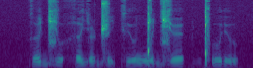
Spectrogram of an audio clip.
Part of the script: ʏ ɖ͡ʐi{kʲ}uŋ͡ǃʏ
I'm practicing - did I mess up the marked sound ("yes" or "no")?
no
